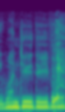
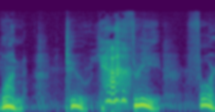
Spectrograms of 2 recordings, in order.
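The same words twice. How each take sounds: First: The numbers are counted flatly, like a tally. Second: The numbers are counted with shape and direction. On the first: The count is just a list of beats. The speaker calls it wrong. "it's not just a tally" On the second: The count builds toward somewhere. The speaker calls it right. "but it has shape. It's going somewhere"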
